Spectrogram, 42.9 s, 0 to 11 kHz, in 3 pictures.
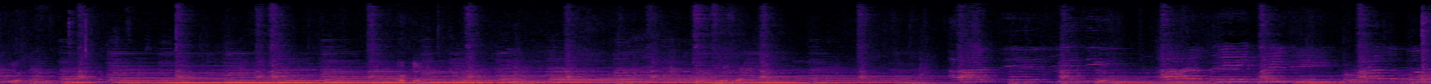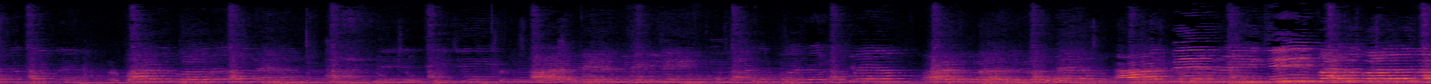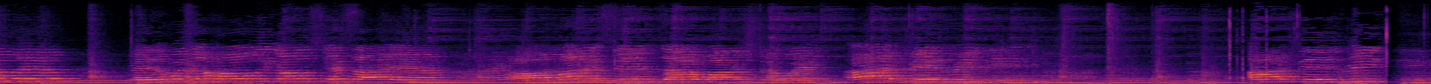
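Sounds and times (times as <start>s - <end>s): instrumental accompaniment with beat: 0.0s - 42.9s
children's choir singing: 9.4s - 40.3s, 41.0s - 42.9s.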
